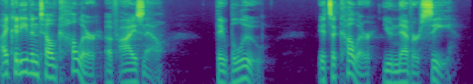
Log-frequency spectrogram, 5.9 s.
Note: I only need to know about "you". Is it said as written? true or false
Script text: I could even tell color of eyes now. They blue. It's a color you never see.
true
